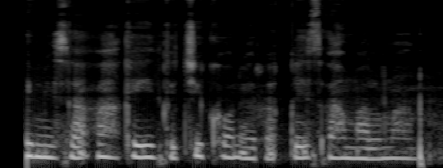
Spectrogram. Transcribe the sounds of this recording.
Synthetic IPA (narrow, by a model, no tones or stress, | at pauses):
ɪmɪsɐʔɐhkʰɐjd̪kʰɐt͡ʃɪkʰɔnɛːrɑqiːsɐhmaːlmaːn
